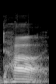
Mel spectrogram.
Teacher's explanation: ढ यह मूर्धन्य व्यंजन है मूर्धन्य व्यंजन है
